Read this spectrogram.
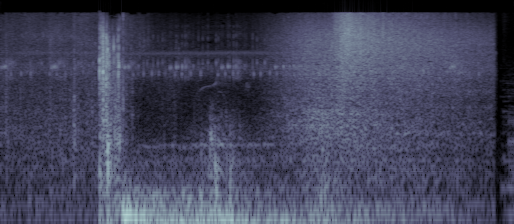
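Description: A deep magical rumble swells up loudly and then slowly fades.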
